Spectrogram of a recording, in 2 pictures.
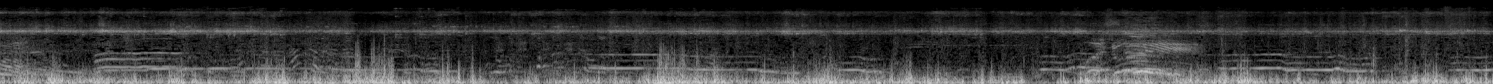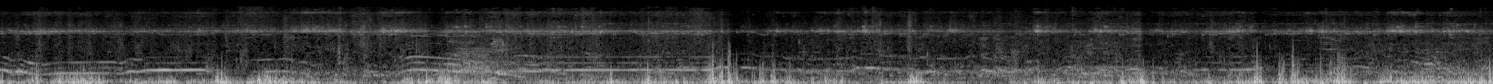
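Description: A crowd of men chant together loudly in rhythm, close by.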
